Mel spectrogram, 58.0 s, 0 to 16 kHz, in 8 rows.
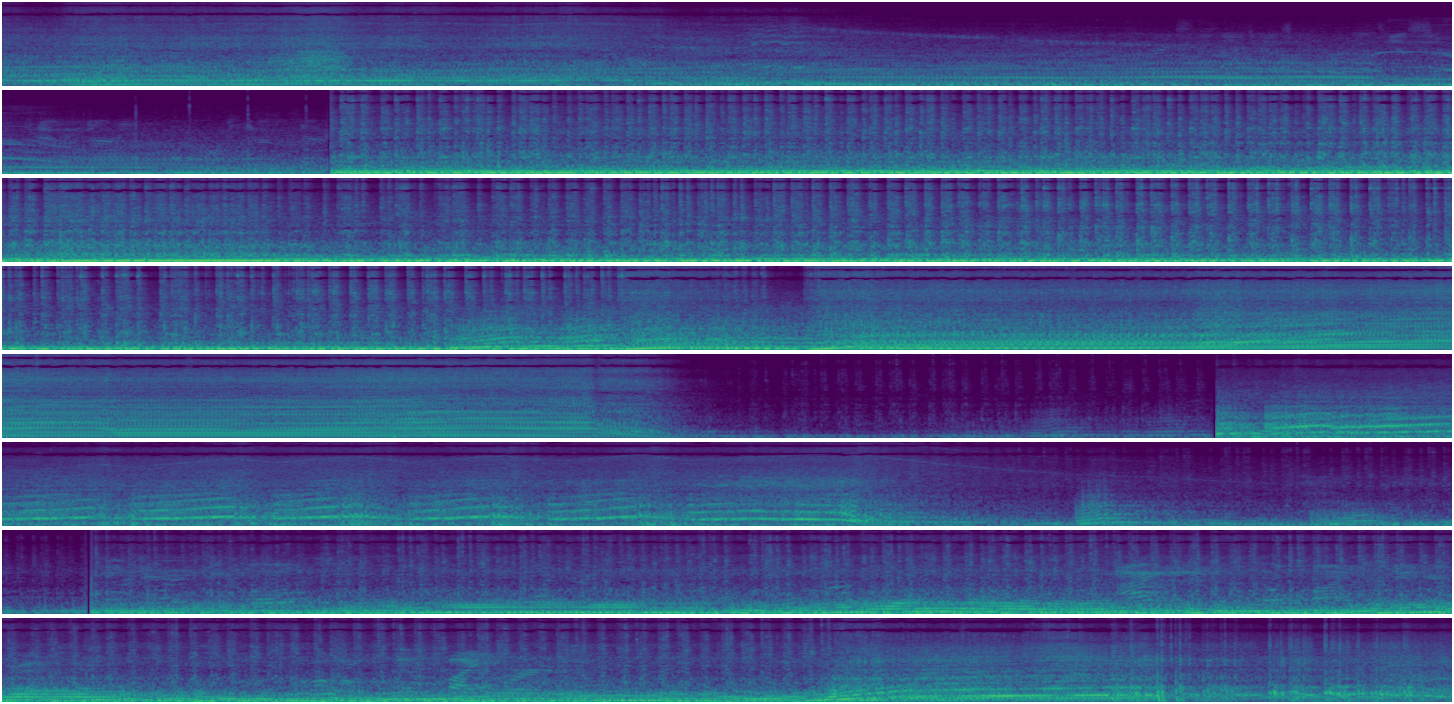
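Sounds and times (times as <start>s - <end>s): car engine revving: 0.0s - 58.0s
car accelerating through gears: 23.8s - 32.6s, 34.1s - 58.0s.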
